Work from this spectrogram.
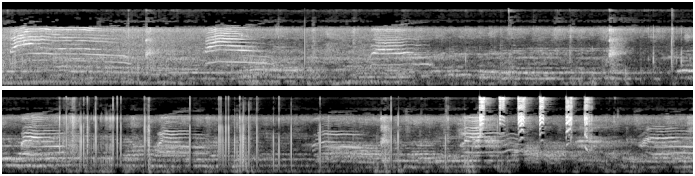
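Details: Cat producing many short, upward-curving meows in quick succession, mixed with clicking and tapping sounds that grow frequent toward the end.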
